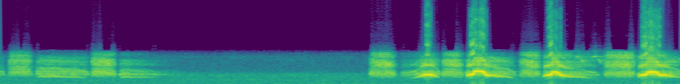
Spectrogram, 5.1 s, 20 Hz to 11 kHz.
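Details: Black stork, a female at her nest in Estonia on 8 April 2014 in late morning, calling for her mate, who is late back from migration: harsh, harmonic calls, a short pair, a pause, then a rapid loud run of calls.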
